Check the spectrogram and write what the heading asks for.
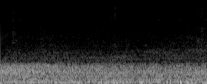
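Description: Steady low rumble of passing highway traffic, even throughout, with no distinct engine note or sudden sounds.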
